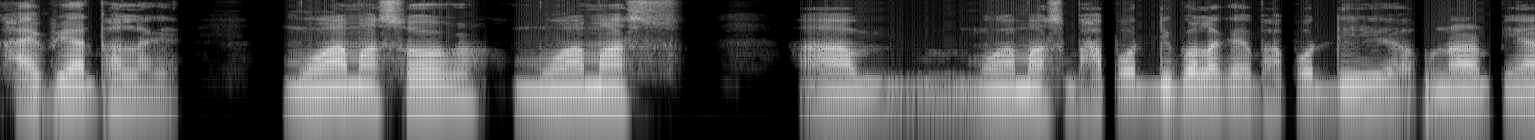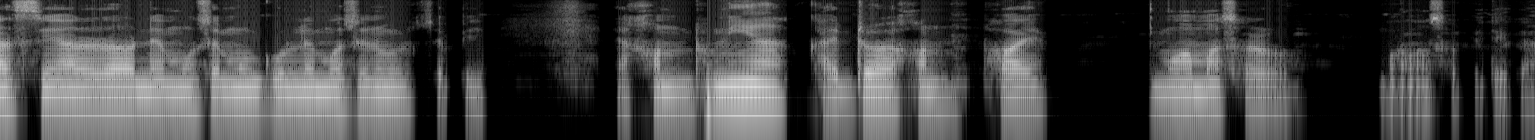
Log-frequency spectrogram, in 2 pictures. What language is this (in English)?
Assamese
